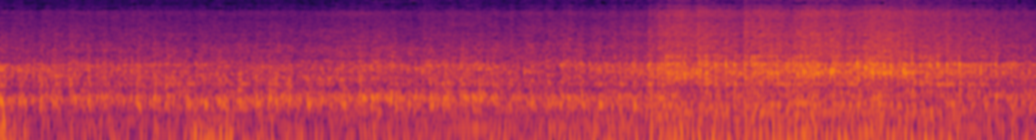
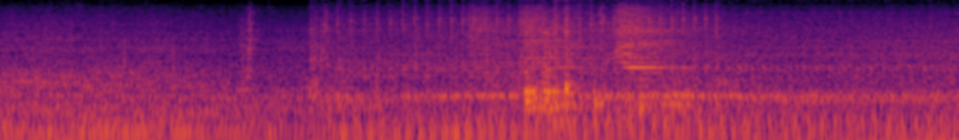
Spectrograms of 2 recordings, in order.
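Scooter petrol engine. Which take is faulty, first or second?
first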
